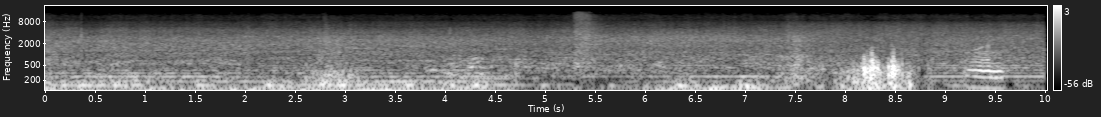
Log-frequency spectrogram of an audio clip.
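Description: Steady low workshop hum under a rumbling haze of handling noise on a handheld microphone. There is a single click about five seconds in, and a short, louder voice-like burst about eight seconds in.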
